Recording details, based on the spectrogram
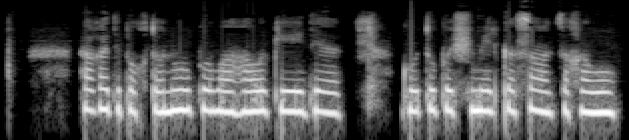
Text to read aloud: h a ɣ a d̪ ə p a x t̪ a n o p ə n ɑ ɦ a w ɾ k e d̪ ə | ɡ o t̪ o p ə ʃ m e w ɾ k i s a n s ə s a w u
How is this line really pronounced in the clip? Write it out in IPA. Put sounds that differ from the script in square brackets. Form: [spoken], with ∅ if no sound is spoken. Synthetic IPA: h a ɣ a d̪ ə p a x t̪ a n o p ə [m] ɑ ɦ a w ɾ k e d̪ ə | ɡ o t̪ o p ə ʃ m e [∅] ɾ k [a] s [ɑ] n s ə [x] a w u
